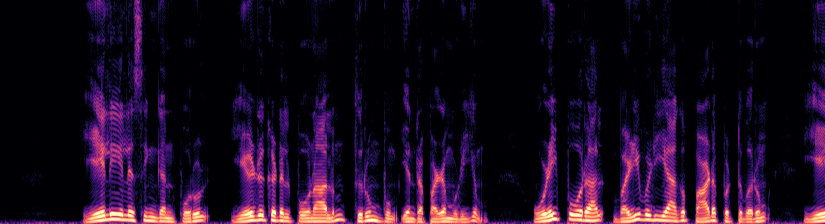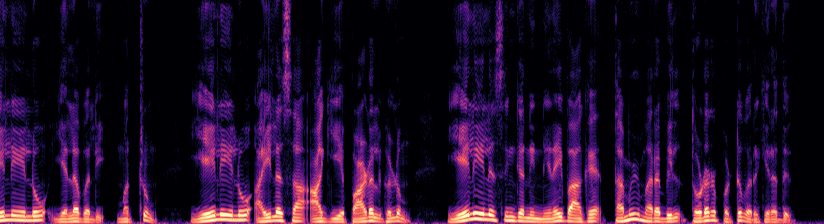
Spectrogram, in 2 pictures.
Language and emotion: Tamil, neutral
